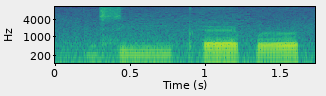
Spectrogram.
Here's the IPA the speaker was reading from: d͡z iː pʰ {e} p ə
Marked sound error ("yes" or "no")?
yes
